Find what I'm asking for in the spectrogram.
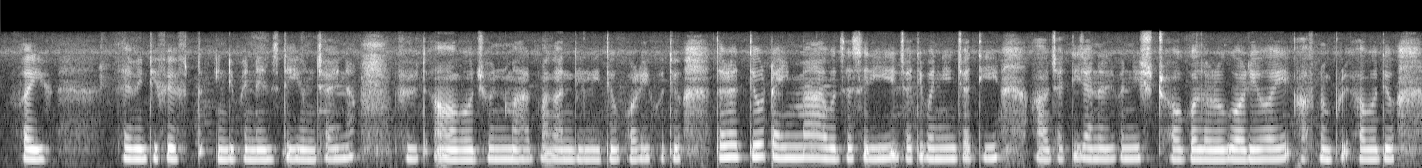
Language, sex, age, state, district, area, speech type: Nepali, female, 18-30, West Bengal, Kalimpong, rural, spontaneous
